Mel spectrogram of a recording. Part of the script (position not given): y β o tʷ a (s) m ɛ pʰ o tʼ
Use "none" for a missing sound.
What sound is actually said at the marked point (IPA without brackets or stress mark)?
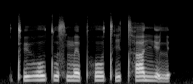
s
